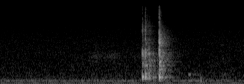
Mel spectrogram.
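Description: Quiet room tone with a faint hum, then two quick sharp clicks close together about a second and a half in.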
